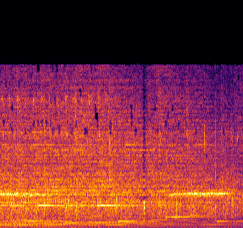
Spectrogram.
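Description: Live church band music with an electric bass guitar under held chords, no singing.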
